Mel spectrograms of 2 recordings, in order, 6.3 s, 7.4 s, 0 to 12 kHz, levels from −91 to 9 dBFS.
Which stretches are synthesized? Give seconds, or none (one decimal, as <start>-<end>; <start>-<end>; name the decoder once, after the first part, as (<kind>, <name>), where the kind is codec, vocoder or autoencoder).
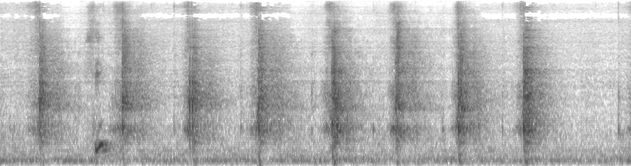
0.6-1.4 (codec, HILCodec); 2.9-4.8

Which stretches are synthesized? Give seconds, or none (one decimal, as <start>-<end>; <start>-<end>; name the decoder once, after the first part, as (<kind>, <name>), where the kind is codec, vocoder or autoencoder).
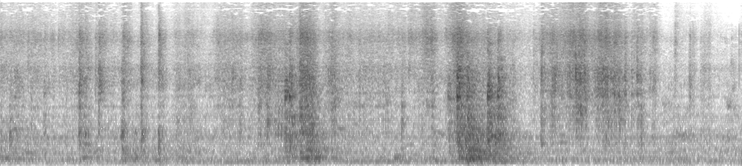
1.3-2.2 (codec, HILCodec); 6.7-7.4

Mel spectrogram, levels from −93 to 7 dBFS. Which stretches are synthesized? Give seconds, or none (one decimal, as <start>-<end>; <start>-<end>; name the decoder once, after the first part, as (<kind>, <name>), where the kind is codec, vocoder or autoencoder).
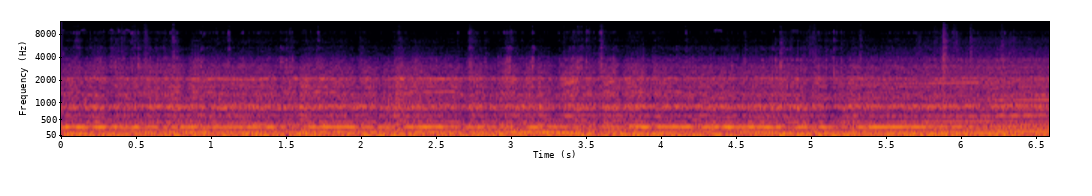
none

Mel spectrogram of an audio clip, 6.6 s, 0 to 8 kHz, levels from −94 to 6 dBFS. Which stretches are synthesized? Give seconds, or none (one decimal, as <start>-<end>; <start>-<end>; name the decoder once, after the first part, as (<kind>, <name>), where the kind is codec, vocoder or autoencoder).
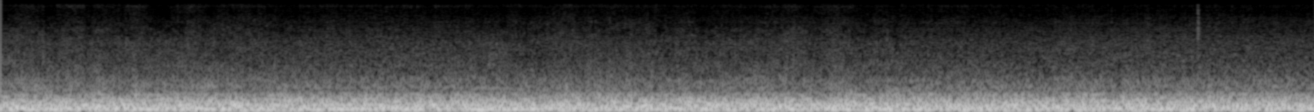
0.0-1.5 (codec, HILCodec); 2.4-4.5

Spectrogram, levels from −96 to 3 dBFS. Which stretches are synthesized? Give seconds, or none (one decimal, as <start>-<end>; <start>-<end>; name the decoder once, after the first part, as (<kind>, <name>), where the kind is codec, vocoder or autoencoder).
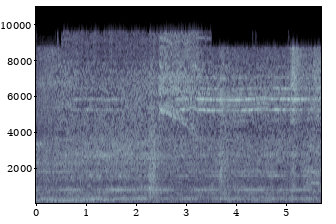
0.7-1.7 (codec, HILCodec)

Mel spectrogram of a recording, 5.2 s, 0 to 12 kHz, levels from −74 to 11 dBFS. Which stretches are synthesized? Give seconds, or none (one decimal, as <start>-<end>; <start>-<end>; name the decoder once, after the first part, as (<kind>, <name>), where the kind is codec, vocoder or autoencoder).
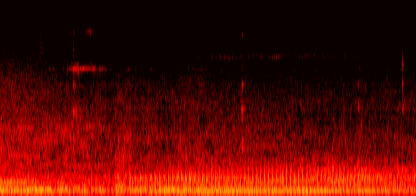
0.6-2.6 (codec, HILCodec); 3.5-5.2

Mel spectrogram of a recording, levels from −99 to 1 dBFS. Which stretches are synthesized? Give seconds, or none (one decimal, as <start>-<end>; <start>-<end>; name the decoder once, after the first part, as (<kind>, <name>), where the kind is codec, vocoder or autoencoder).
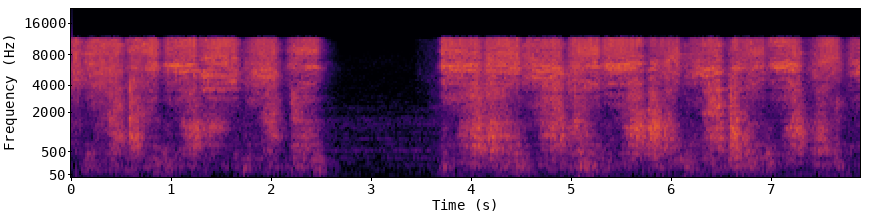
none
